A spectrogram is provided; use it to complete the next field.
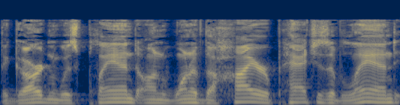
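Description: A man talks at a moderate pace in a normal speaking voice, medium in pitch with lively intonation. The background is quiet. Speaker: audiobook news narrator. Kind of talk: formal newsreading. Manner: formal, steady and measured; neutral, even newsreader delivery.

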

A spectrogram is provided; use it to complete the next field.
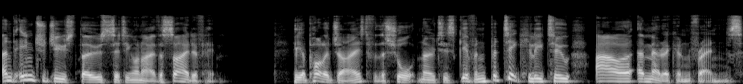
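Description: A man with a British accent, dramatic in tone, at a fairly quick pace against a quiet background. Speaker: audiobook narrator. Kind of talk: audiobook narration of a thriller, reading prose aloud and voicing characters' dialogue. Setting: studio recording. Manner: dramatic, measured and suspenseful, shifting tone for each character; formal, polished, clear British delivery.

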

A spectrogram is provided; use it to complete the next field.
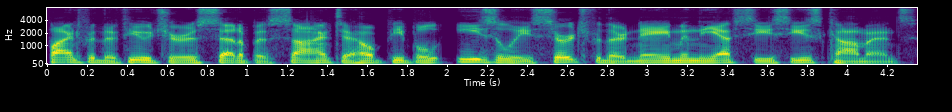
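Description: Against a quiet background, a man speaks very fast. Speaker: audiobook narrator. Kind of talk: news reading. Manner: formal, even-paced, neutral newsreader delivery.

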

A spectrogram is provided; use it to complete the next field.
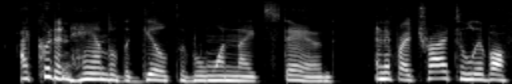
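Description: At a moderate pace, a woman with an ordinary speaking voice talks at medium pitch with lively intonation, the sound dry and close with no echo against a quiet background. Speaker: audiobook narrator. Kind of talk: dramatic first-person audiobook narration, romance fantasy. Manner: intense, urgent, sultry and sardonic; expressive, shifts to heated dialogue.

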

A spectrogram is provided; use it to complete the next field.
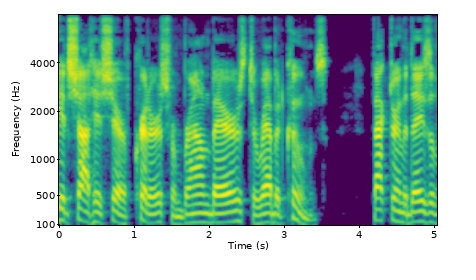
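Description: This is a natural reading voice with fairly even intonation, set against a quiet background.

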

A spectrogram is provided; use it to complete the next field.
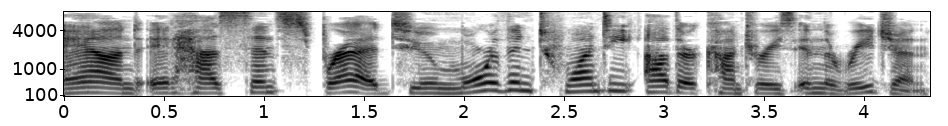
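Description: A woman with a normal speaking voice talks at a moderate pace and fairly low pitch with lively intonation, the sound dry and close with no echo against a quiet background. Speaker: audiobook narrator. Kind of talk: news article read aloud, formal newsreading. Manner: formal; measured, even-paced and neutral.

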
